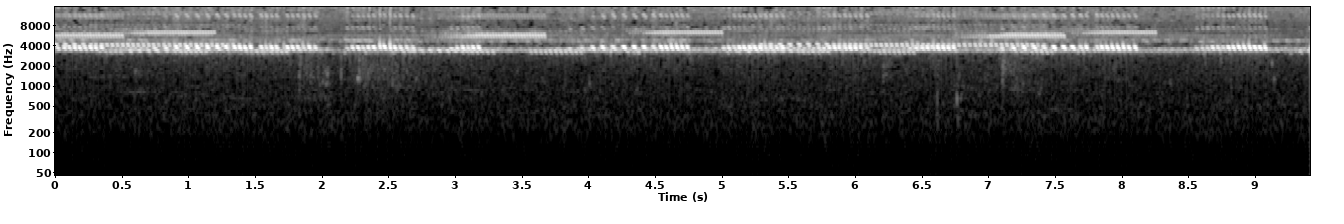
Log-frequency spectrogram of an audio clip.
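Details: Evening chorus of crickets on Aroha Island, New Zealand, a dense high rapid pulsing trill that runs almost continuously, dipping briefly near two seconds and again near eight, with higher overlapping trills switching on and off.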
